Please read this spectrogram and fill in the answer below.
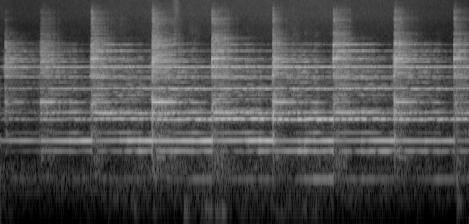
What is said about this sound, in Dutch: Hij wordt ook wel de Torre della Vacca genoemd, de toren van de koe, omdat het geluid van de klok volgens de inwoners van Floros aan het geluid van een koeienbel doet denken.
